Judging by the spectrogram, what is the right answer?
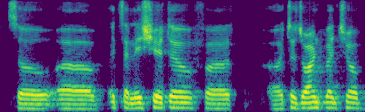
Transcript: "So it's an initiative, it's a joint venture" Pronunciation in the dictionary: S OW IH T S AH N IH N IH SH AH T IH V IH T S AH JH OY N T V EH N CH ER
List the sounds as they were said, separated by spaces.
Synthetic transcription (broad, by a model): S OW IH T S AH N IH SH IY AH T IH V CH AH JH OY N T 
